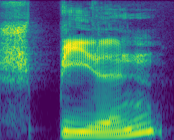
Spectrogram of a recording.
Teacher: im Standard darf man das durchaus auch ohne Vokal mit einem silbischen L, wie man dann sagt, realisieren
